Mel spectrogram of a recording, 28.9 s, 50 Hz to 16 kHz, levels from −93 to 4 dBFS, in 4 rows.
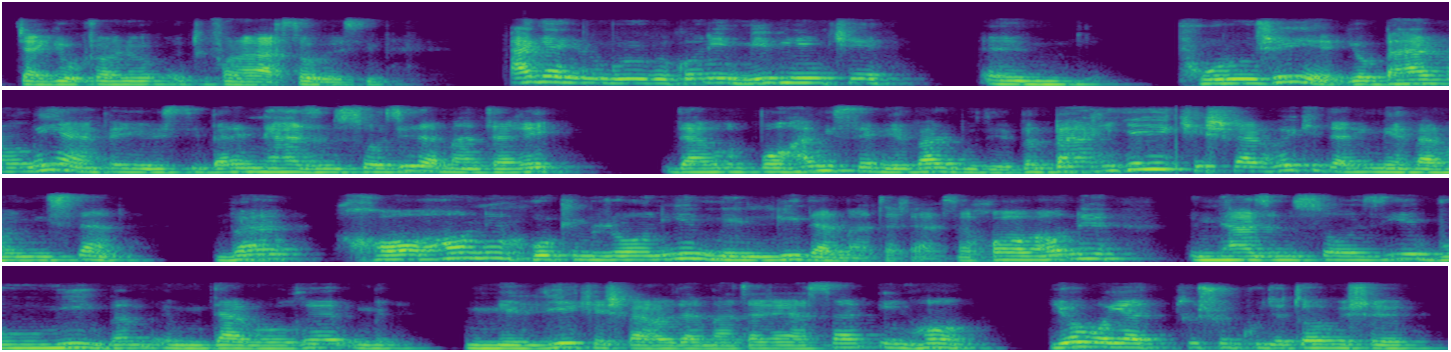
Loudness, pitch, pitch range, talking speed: -19 LUFS, 160 Hz, 145-185 Hz, 125 wpm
